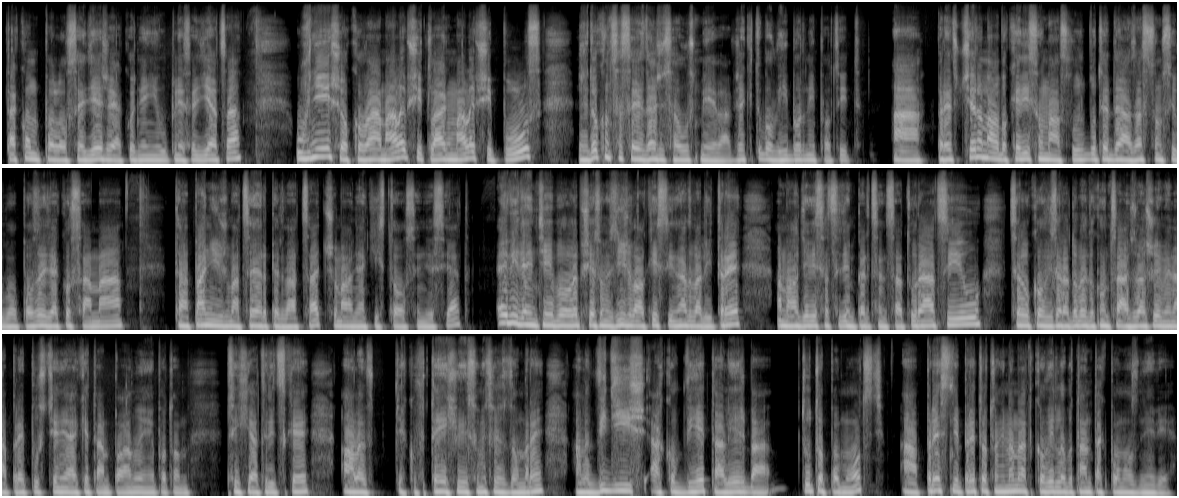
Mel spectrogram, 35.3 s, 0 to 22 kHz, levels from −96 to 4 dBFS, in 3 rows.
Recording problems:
distortion; slight; 10 dB below the speech

